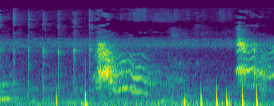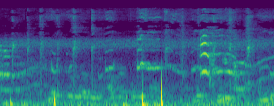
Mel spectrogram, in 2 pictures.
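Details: Chihuahuas greeting a person, saying hello: two bright, rising yelping cries around one and two and a half seconds, amid handling thumps and a woman's voice coaxing them to say hello.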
